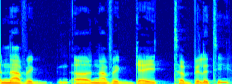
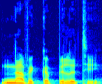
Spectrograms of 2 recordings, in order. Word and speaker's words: navigability: rivers, the direction of the rivers, and the navigatability. How do you pronounce that? Navigability, yeah, of the rivers.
